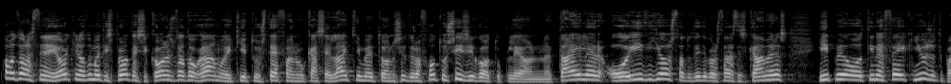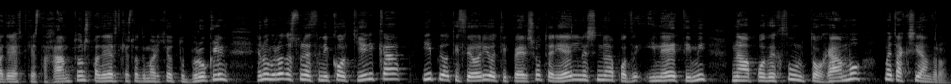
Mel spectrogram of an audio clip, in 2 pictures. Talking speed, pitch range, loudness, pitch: 220 wpm, 165-220 Hz, -26 LUFS, 195 Hz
